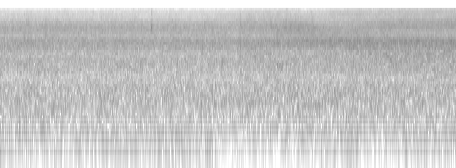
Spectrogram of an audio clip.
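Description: Steady rushing water of a creek flowing at Duke's Creek Park near Helen, Georgia, a continuous broadband wash with no breaks, close and fairly loud.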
